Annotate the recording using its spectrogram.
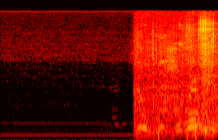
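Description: Near silence with a faint steady hum for just over a second. Then outdoor sound cuts in abruptly, with a man beginning to speak and a few sharp knocks.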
